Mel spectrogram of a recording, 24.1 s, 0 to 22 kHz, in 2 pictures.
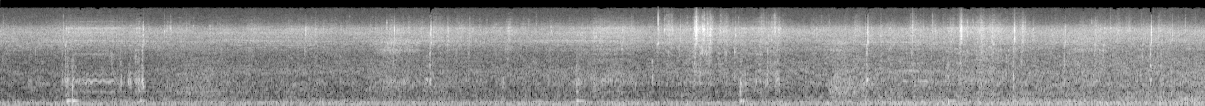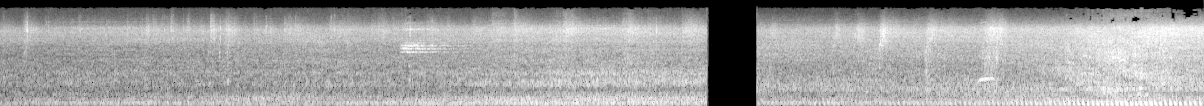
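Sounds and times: vehicle engine rumbling: 0.0s - 24.0s
footsteps on dry leaves: 6.0s - 19.1s.

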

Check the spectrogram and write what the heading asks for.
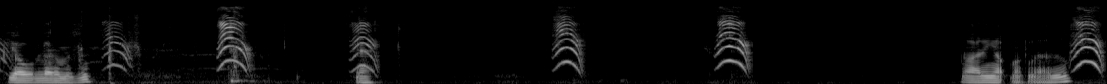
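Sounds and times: kitten mewing: 1.0s - 1.4s, 2.2s - 2.6s, 3.5s - 3.9s, 5.5s - 5.9s, 7.1s - 7.6s, 10.7s - 11.0s.

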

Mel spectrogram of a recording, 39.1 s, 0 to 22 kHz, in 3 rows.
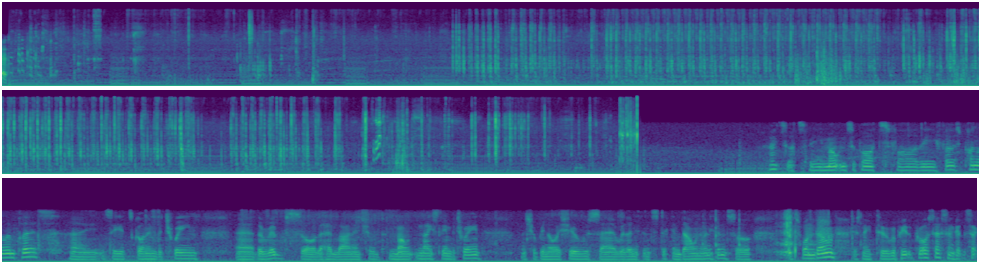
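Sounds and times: rapid metallic clicking: 4.6s - 21.1s.

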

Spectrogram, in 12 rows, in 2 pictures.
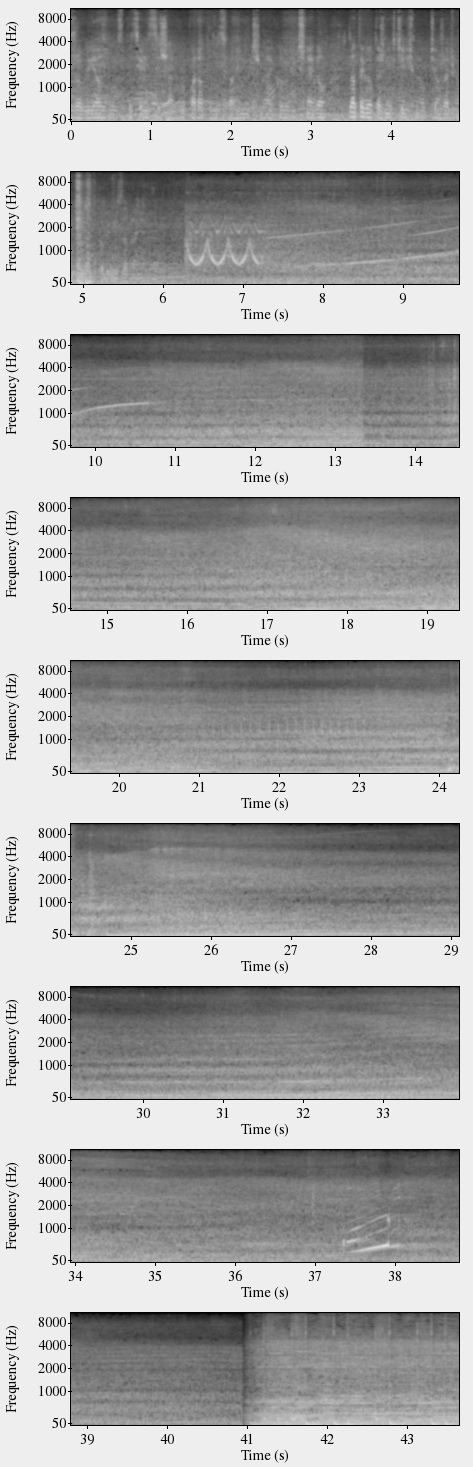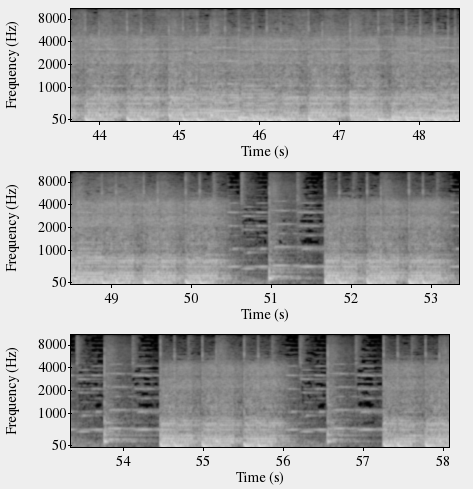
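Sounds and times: fire engines driving past: 0.0s - 50.9s
siren winding up: 6.2s - 12.6s, 36.9s - 38.6s.

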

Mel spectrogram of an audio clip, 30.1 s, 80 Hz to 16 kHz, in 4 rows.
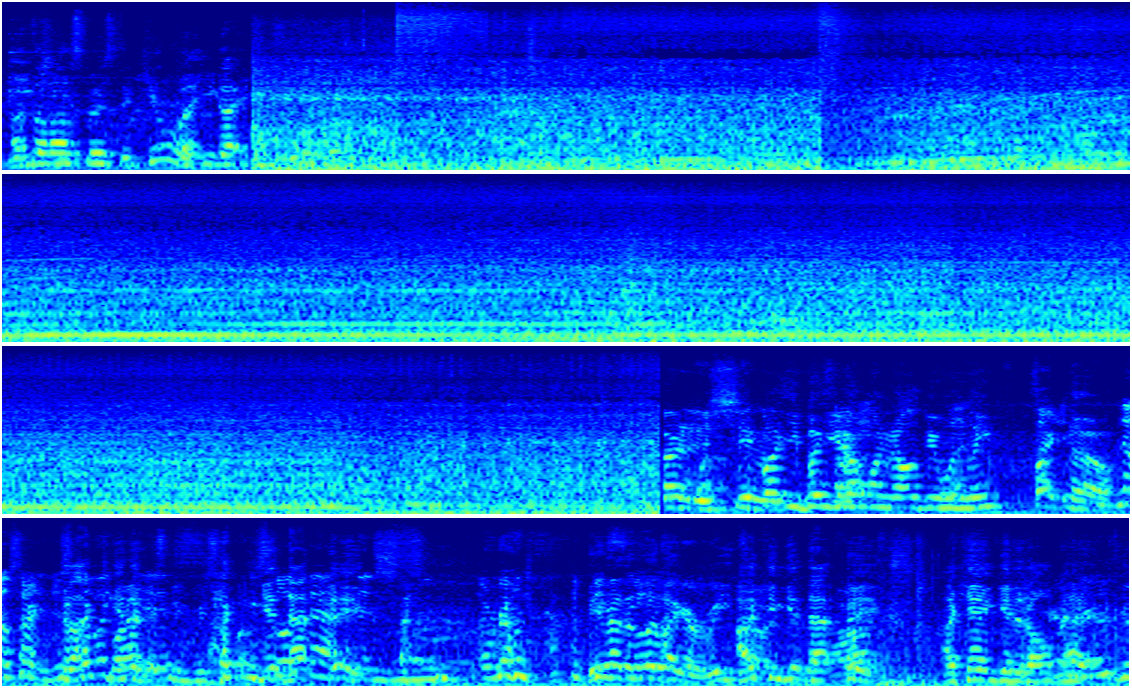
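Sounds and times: truck diesel engine revving: 1.7s - 19.4s.

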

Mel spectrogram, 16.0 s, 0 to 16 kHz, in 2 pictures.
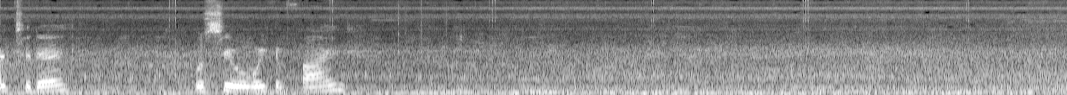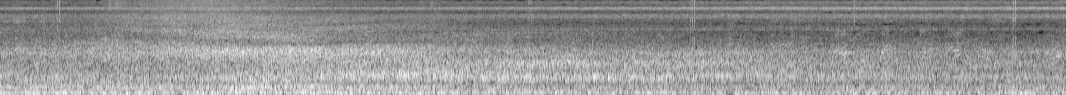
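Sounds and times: street traffic rumble: 0.0s - 16.0s
vehicle passing close: 3.2s - 15.4s.

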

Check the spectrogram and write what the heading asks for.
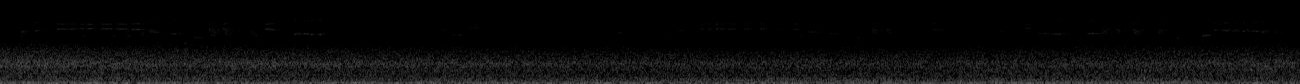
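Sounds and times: crickets chirping: 6.2s - 13.0s.

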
